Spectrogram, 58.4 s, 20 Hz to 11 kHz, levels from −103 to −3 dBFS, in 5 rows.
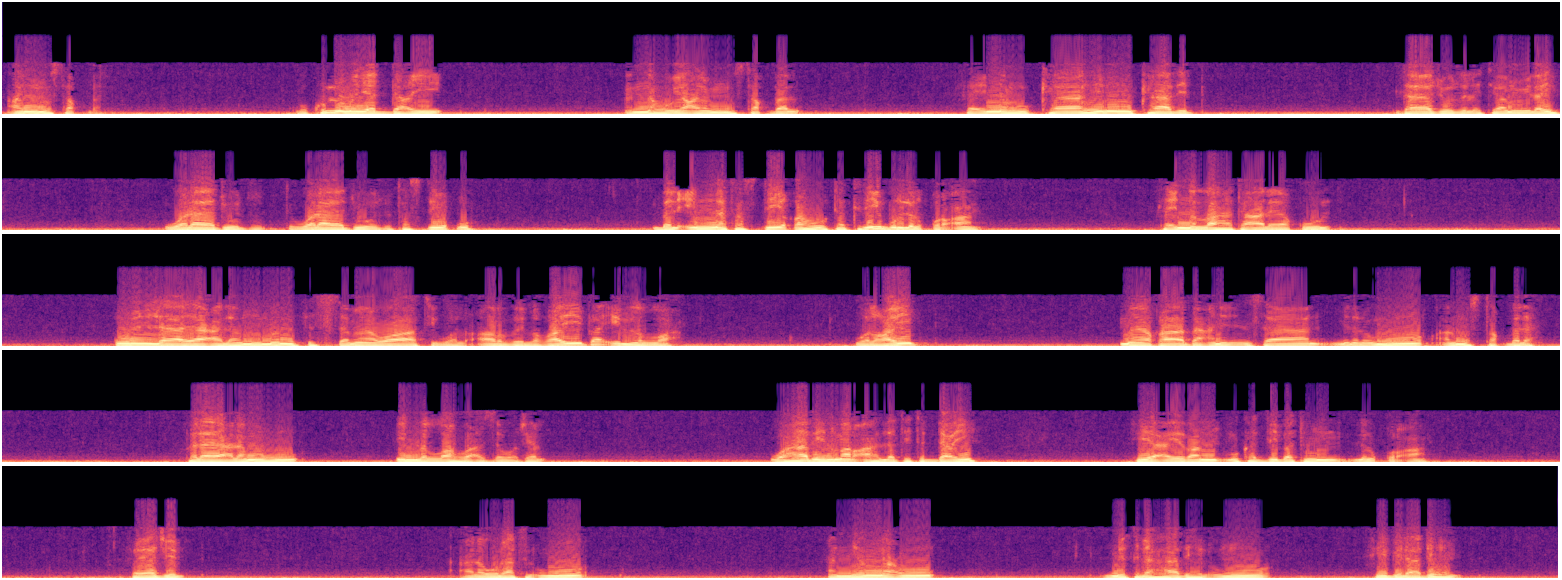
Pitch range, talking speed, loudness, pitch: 115-135 Hz, 75 wpm, -8 LUFS, 125 Hz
